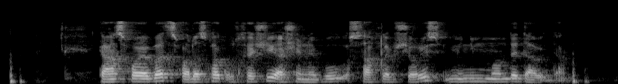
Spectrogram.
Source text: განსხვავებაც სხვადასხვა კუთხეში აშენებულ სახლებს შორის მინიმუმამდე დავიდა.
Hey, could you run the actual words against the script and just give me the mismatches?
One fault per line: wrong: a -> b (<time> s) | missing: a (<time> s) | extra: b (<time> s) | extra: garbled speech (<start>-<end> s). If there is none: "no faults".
no faults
